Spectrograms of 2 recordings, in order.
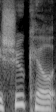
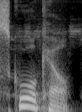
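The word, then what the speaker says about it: Schuylkill: They say shoe kill is pronounced like school kill.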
